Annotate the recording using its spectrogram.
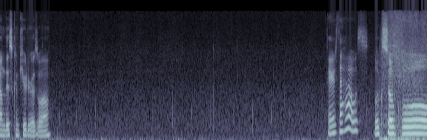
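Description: A young woman speaks briefly into a close microphone.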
